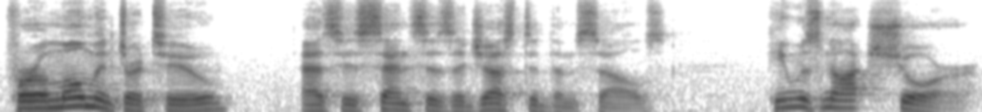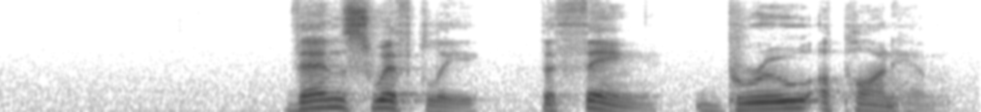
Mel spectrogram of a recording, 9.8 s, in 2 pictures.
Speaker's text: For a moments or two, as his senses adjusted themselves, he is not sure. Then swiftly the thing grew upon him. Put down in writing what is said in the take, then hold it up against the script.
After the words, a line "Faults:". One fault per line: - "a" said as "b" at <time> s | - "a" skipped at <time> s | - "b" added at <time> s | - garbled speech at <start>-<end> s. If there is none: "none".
For a moment or two, as his senses adjusted themselves, he was not sure. Then swiftly the thing grew upon him.
Faults:
- "moments" said as "moment" at 0.2 s
- "is" said as "was" at 3.9 s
